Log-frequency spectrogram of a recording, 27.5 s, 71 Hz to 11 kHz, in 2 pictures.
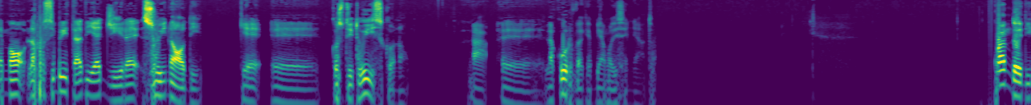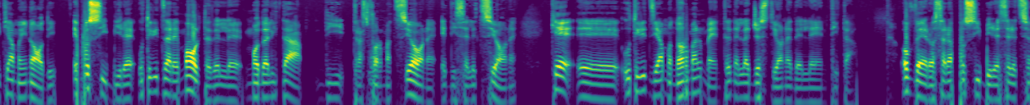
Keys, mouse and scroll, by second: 2.1 click, 4.1 click, 5.9 click, 7.7 click, 9.4 click, 11.4-12.1 drag, 27.2 click.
